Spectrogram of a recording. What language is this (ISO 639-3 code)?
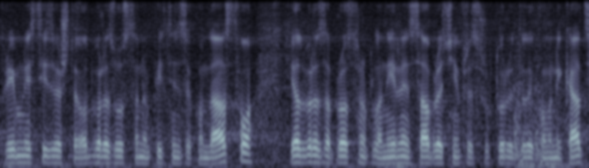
srp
